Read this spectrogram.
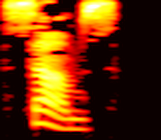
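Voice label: "sums", British English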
